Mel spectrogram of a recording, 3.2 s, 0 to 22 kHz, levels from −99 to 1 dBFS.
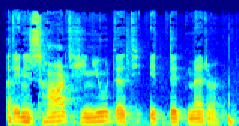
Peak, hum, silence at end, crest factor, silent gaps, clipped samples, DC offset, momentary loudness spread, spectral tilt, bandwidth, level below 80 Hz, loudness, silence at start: -12 dBFS; none; 0.05 s; 18 dB; none; under 0.1%; under 0.1%; 8 LU; -5.5 dB/octave; 16 kHz; -54 dBFS; -29 LUFS; 0.1 s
